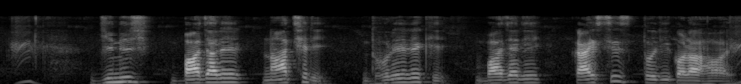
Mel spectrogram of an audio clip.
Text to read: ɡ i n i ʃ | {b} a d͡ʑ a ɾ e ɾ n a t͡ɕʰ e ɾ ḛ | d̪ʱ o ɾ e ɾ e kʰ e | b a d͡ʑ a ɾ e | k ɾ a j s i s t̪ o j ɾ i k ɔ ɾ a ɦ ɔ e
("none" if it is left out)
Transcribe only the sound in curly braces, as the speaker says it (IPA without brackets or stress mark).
b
